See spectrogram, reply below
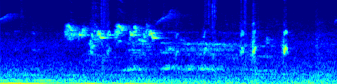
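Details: Red-whiskered bulbul kept as a cage bird, showing a phleng pa (wild-song) phrasing: a quick run of sweet, slurred whistled notes, then a few sharper isolated chirps, with low rumbling noise underneath.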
